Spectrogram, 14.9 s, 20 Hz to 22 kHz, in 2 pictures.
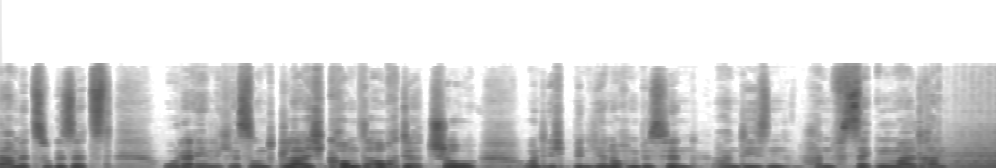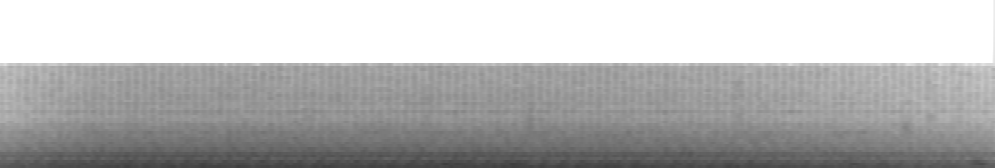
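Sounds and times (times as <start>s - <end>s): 
speech: 0.0s - 7.6s
tractor engine pulling a trailer running downhill: 7.0s - 14.9s.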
